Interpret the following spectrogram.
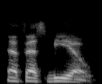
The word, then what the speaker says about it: FSBO: See, I pronounce that, FSBO, FSBO.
